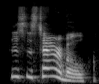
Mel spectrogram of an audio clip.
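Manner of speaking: mock critic. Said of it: "waiting for everyone to say".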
